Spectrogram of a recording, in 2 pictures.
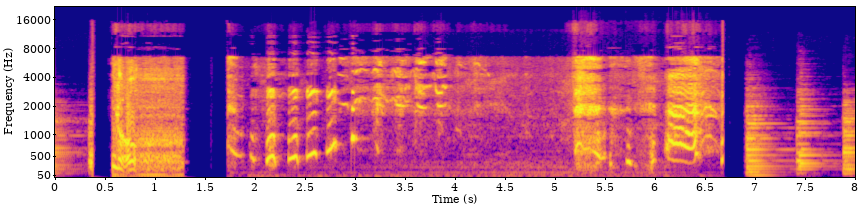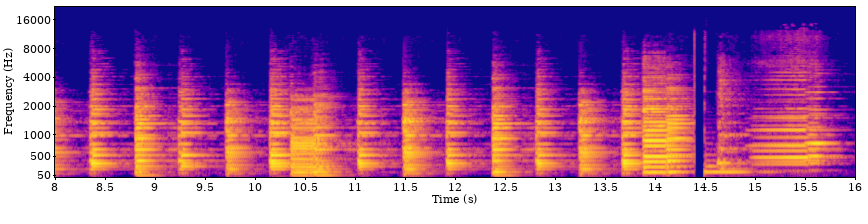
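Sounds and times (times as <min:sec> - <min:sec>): person giggling and laughing: 0:00.6 - 0:01.0, 0:01.7 - 0:06.7.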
